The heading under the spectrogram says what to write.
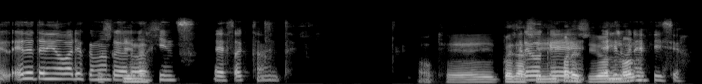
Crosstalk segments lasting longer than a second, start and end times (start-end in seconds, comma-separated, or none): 5.2-6.5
